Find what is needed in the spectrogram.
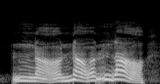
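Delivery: high puppet voice saying no; Pinocchio refusing. Acted. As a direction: shake off the temptation. (Pinocchio che rifiuta, voce alta)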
